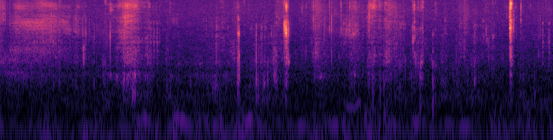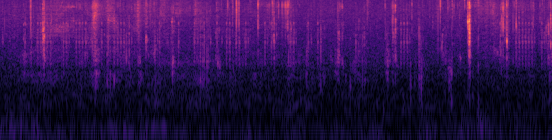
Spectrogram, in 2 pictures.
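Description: A person biting and chewing crisp-skinned cooked sea fish: irregular sharp crunches and clicks, a few of them much louder than the rest.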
